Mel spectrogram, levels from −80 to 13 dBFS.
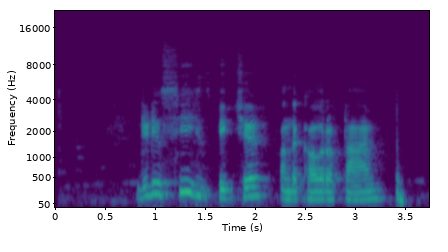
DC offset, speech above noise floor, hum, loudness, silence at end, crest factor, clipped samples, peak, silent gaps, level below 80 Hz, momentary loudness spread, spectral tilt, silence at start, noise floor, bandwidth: under 0.1%; 35 dB; none; -31 LUFS; 0.25 s; 18 dB; under 0.1%; -14 dBFS; none; -60 dBFS; 8 LU; -7.5 dB/octave; 0.8 s; -65 dBFS; 11.5 kHz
